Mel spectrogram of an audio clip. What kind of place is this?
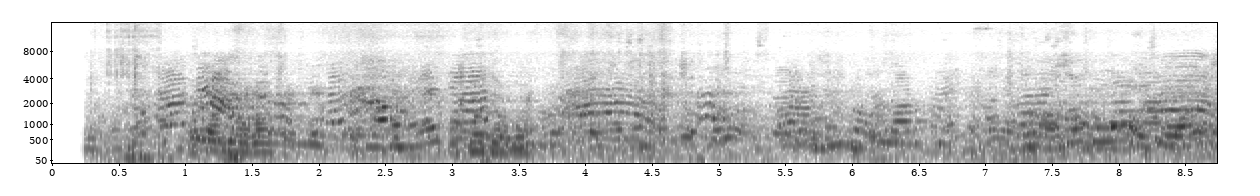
residential area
